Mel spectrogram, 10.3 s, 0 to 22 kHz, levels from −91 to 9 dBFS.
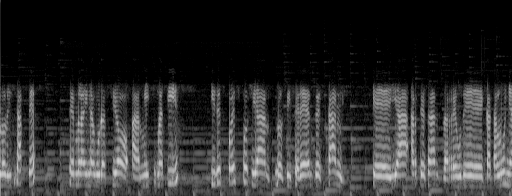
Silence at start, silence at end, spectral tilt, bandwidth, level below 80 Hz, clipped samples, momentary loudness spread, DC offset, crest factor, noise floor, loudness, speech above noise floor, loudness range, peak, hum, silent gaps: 0 s; 0 s; -5.5 dB/octave; 3.9 kHz; -58 dBFS; under 0.1%; 6 LU; under 0.1%; 16 dB; -48 dBFS; -20 LUFS; 29 dB; 2 LU; -4 dBFS; none; none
